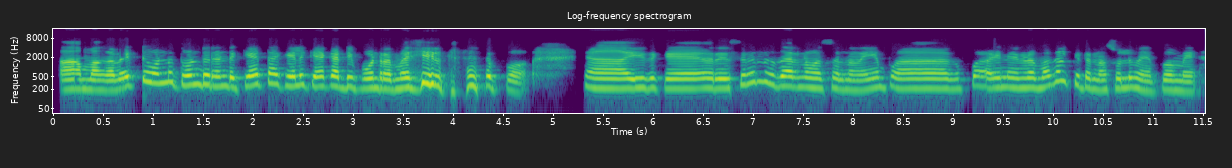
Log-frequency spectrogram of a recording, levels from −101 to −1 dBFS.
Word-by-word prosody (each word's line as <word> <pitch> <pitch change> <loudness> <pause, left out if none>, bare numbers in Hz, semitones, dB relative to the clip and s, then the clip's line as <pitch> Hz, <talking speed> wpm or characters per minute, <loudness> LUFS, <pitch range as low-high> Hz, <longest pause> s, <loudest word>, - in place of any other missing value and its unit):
ஆமாங்க, 200 -2 +2
வெட்டு 250 - 0
1 320 +2 0
துண்டு 285 +1 +3
2 250 -1 +1
கேட்டா 285 +4 +4
கேளு 255 +2 +3
கேட்காட்டி 245 -1 +2
போன்ற 215 -1 +2
மாரி 220 0 +3 0.2
இருக்காங்க 250 +1 -3
இப்போ. - - -6 0.7
ஆ. - - +1 0.5
இதுக்கு 220 -1 -2 0.4
ஒரு 215 -1 +1 0.2
சிறந்த 335 +5 -3
உதாரணமா 240 -3 +1
சொல்லணும்னா. 195 -3 -4
என் 230 -1 -9
பா 220 -3 -1 0.9
என் 235 +1 -3
என்னோட 225 +1 0
மகள்கிட்ட 275 -3 -2
நான் 190 0 -5
சொல்லுவேன் 215 -4 -2
எப்பவுமே, 185 -1 -3
230 Hz, 135 wpm, -20 LUFS, 210-260 Hz, 0.9 s, கேட்டா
